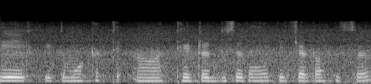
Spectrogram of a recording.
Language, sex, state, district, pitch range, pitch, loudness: Marathi, male, Maharashtra, Pune, 160-170 Hz, 160 Hz, -17 LUFS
